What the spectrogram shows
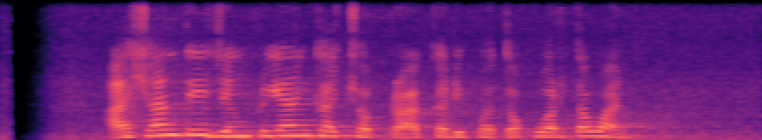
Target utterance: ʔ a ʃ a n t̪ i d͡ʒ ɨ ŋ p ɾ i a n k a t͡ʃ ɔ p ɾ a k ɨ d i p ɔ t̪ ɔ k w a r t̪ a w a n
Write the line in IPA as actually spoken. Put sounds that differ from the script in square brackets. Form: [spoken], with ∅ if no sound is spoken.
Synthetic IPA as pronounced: ʔ a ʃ a n t̪ i d͡ʒ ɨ ŋ p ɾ i a n k a t͡ʃ ɔ p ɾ a k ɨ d i p ɔ t̪ ɔ k w a r t̪ a w a n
